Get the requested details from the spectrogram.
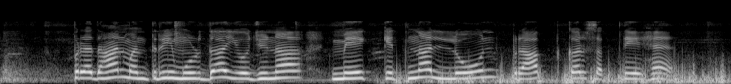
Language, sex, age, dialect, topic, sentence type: Hindi, male, 18-24, Marwari Dhudhari, banking, question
